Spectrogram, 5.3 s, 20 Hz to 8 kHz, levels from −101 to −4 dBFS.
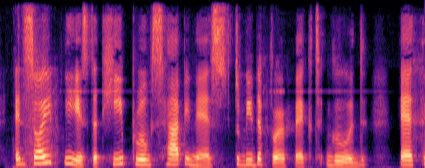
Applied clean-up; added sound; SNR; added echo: neural mask model DeepFilterNet 3.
